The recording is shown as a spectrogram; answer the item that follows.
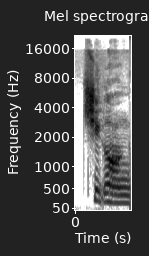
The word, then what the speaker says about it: Qigong: I've heard it pronounced Qigong in different pronunciations, but Qigong is pretty much, that's how we are going to pronounce it.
